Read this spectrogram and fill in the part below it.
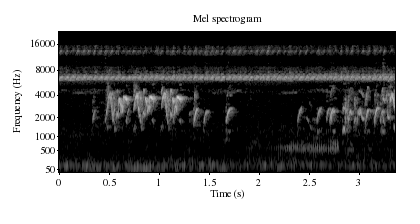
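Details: Sooty-headed bulbul calls played to lure and provoke predators during bird trapping: rapid jumbled chirps and twittering notes in quick runs, pausing briefly midway, then resuming, over a constant high-pitched hiss.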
